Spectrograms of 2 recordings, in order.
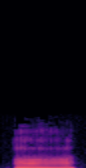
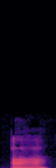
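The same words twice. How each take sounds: First: The vowel is said as a doubled sound. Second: The vowel is held very briefly. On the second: "It can appear short"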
